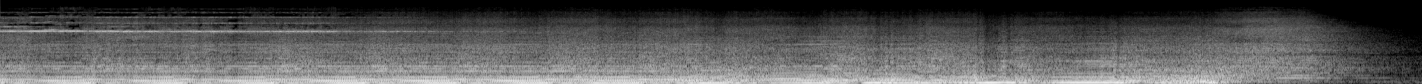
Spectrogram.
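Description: Live electronic noise music: a loud, dense drone of stacked tones that pulse in even segments over a deep bass. A heavier low tone swells near the end, then everything fades out over the last couple of seconds.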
